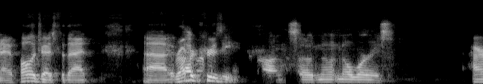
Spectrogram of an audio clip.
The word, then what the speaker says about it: Kroese: that prior to this it's actually cruzi cruzi okay well I'm glad I asked that on the air here and I apologize for that Robert cruzi so no worries all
